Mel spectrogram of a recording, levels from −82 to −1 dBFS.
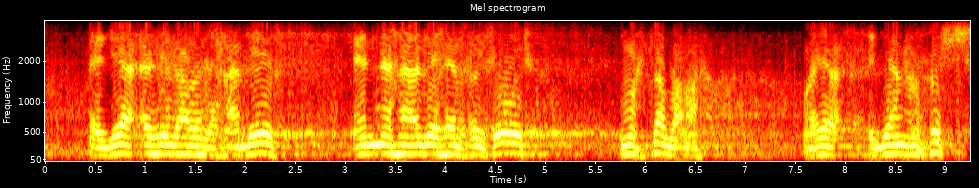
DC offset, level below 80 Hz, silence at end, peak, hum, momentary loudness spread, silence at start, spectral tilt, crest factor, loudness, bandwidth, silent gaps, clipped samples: under 0.1%; -44 dBFS; 0 s; 0 dBFS; none; 17 LU; 0 s; -11 dB/octave; 10 dB; -10 LUFS; 4 kHz; none; 0.7%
